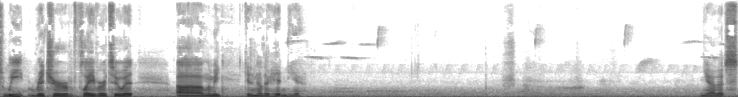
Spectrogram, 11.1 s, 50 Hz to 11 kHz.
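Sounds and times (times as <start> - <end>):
steady low rumble: 0.0 - 11.0
faint bird calls: 2.0 - 11.0.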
